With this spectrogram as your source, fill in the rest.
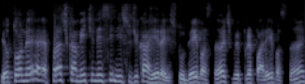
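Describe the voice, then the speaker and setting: With an unremarkable speaking voice, a man talks at a fairly quick pace and uses lively intonation. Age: 40s. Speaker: football coach, former goalkeeper. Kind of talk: interview.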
